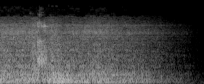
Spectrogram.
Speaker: if the remaining fuel and air gets so hot that they explode rather than burning smoothly the ping or spark knock can be heard the ping or spark knock will be heard not only by the driver but also by the nox sensor it will sound like this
